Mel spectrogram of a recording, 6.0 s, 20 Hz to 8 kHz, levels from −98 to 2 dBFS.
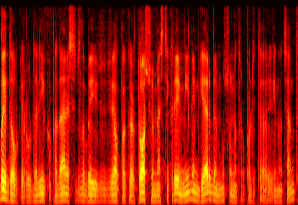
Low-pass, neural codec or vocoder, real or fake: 7.2 kHz; vocoder, 22.05 kHz, 80 mel bands, WaveNeXt; fake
